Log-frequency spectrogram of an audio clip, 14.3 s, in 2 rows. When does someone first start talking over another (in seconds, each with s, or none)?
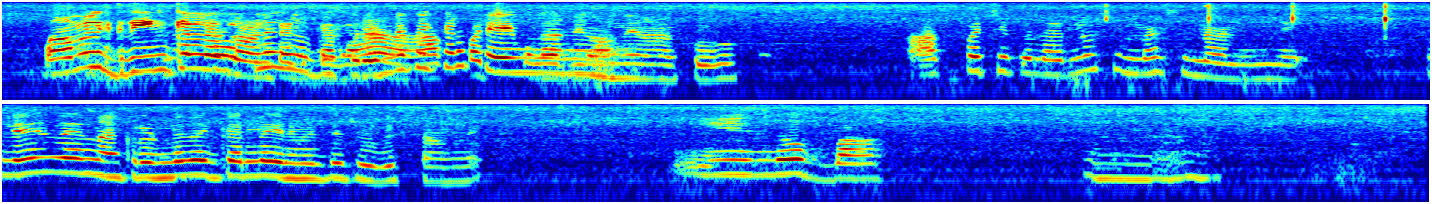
0.9 s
